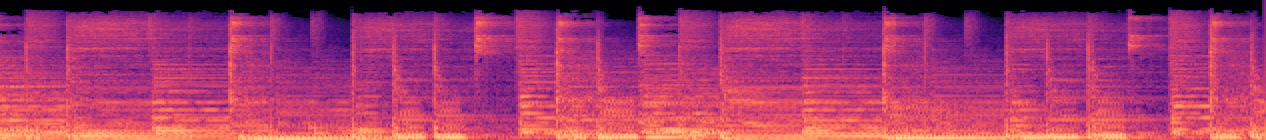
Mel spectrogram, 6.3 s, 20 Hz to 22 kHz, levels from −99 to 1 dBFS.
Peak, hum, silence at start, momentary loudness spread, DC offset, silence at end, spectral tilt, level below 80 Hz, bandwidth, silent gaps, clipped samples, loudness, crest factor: -2 dBFS; none; 0 s; 3 LU; under 0.1%; 0 s; -5.5 dB/octave; -24 dBFS; 16 kHz; none; under 0.1%; -17 LUFS; 14 dB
